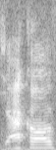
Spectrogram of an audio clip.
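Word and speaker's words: Jakov: It's a It's Yakov, but uh traditional spelling is incoming 911 call or J A K O V.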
